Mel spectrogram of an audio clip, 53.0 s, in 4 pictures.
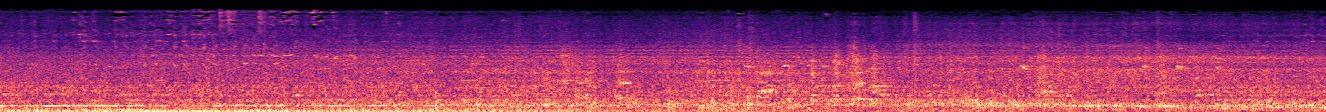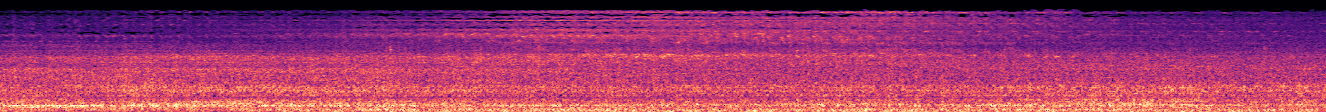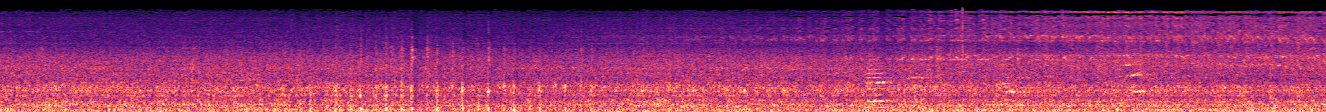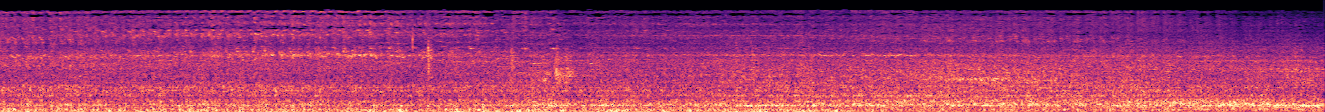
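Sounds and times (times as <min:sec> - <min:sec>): high wheel squeal: 0:00.0 - 0:06.6, 0:10.1 - 0:27.0, 0:33.3 - 0:52.5
train wheels rumbling and clicking: 0:00.0 - 0:53.0.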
